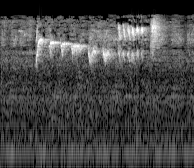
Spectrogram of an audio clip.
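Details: Training song of a greater green leafbird: a rapid chain of high, slurred whistles and chirps that dip and rise, ending in quick stuttered notes and a sharp upward flourish, with a low background hum.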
